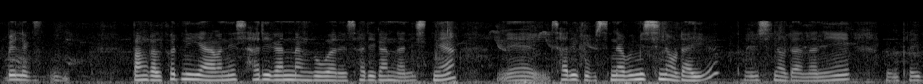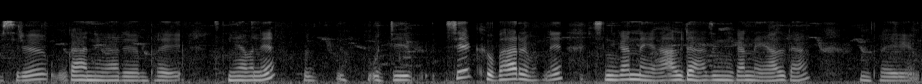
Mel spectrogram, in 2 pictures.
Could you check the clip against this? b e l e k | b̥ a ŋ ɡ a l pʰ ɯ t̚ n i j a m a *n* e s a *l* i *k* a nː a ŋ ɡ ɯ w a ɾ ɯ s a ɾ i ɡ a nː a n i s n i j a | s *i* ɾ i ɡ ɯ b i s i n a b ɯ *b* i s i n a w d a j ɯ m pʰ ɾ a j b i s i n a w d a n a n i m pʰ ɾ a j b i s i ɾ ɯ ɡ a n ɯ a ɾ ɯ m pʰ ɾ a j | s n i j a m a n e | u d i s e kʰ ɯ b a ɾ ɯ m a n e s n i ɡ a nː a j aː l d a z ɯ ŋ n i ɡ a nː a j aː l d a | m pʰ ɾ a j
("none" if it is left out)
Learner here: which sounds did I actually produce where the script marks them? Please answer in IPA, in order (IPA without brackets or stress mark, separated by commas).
n, ɾ, ɡ, a, m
